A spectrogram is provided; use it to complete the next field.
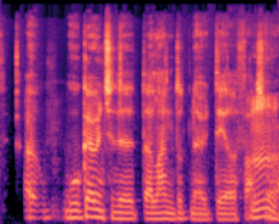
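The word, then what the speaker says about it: Llandudno: a local well well if you were a Welshman and you'd say Clan did no okay okay not land did no l Clan can you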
